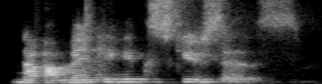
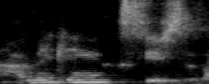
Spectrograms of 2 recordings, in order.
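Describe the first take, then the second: First: "not making excuses" drawn out slowly with "not" stressed; slow emphasis. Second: "not making excuses" repeated much softer, almost to herself; quiet echo. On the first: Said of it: "slow emphatic phrase". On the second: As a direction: let "not making excuses" fall away into a soft echo. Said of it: "quiet echo of phrase". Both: Shown as a demonstration.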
